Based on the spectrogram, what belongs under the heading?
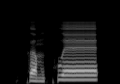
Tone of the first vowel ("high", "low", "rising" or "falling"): low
